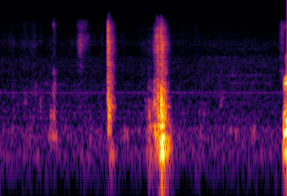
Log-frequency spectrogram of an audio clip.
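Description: A hard plastic card case clicks as it is handled.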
